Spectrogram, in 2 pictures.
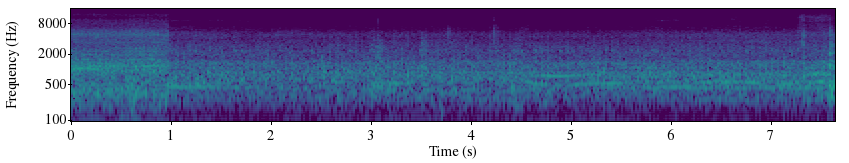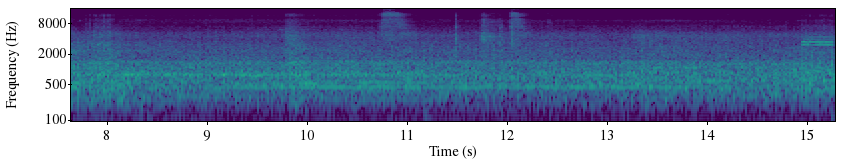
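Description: A truck engine idles steadily.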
